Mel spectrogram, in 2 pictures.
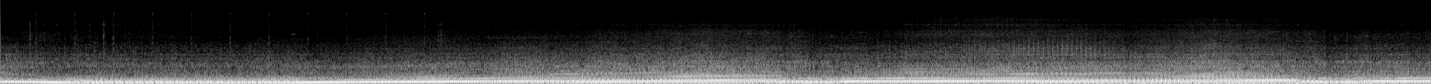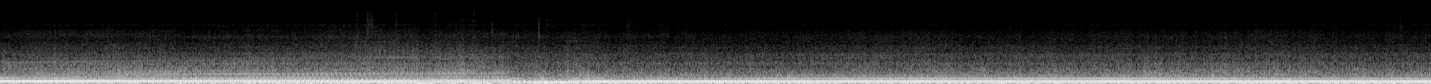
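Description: Vehicle engine heard from inside the cab, accelerating from a stop and shifting up through the gears: its pitch rises, drops at each of three shifts, then holds steady at cruising speed.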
